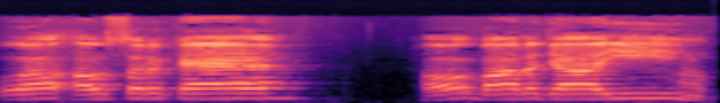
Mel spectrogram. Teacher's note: ਊਆ ਨਹੀਂ ਕਹਿਣਾ ਉ ਛੇਤੀ ਬੋਲਣਾ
